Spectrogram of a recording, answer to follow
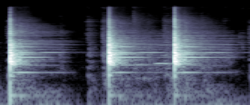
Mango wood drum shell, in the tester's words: মন্দিরে টোকা দিলে যেরকম সংশ করে এরকম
